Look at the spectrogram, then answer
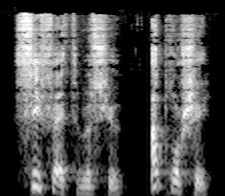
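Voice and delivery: ordinary delivery

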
